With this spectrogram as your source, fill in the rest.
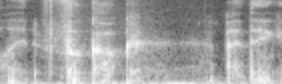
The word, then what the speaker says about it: FCUK: wonderful uh viewers from the UK said it's pronounced FC UK so they don't say I really want to call it Fook I think it's just great sounds like it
